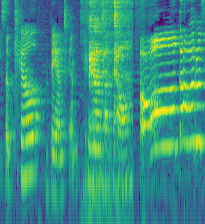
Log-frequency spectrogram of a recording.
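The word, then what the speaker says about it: Cill Mhantáin: and then okay so the MH last time made a v sound so let's do kill vanton my my English teacher brain is like no that's an MH but I'm going to go with what has happened in the past and go with a V so kill vanton killon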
